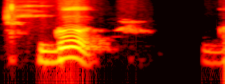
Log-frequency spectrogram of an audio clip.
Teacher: ग जो है आपका कंठ तो है, स्पर्श भी है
